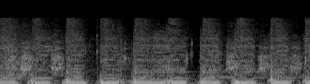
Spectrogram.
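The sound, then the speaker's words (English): An Australian cattle dog barks and yips, loud and insistent, in a rapid string of repeated bursts broken only by two brief pauses. “Let's listen to what they do in their lives, Australian cattle dogs.”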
